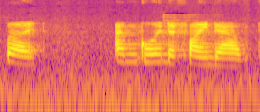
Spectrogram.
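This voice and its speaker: A woman playing a brisk, sardonic warrior-engineer in a fan audio drama, with a clipped, dry manner. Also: mid-range voice, steady tone, fairly bright tone, slight background noise, natural voice, low-quality recording. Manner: clipped, dry, matter-of-fact.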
